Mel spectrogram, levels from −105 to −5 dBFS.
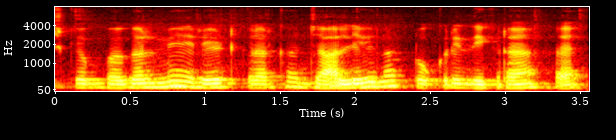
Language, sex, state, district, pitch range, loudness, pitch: Hindi, male, Jharkhand, Ranchi, 130-150 Hz, -17 LUFS, 135 Hz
